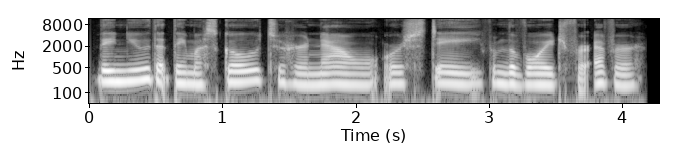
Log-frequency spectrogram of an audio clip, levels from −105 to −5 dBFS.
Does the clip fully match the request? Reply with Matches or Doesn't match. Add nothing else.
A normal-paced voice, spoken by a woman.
Doesn't match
